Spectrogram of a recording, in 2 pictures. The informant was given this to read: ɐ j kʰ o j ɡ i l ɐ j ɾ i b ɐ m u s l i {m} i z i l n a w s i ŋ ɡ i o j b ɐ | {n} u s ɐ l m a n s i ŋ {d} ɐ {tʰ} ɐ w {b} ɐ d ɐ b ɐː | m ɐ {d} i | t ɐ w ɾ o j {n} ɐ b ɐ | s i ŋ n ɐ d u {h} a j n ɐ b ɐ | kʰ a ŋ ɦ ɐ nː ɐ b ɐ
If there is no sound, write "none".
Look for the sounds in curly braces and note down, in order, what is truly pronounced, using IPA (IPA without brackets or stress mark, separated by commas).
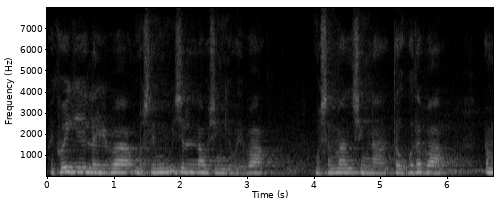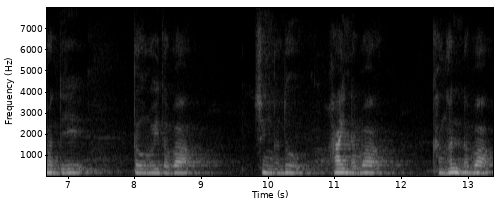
m, m, n, t, ɡ, d, d, h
